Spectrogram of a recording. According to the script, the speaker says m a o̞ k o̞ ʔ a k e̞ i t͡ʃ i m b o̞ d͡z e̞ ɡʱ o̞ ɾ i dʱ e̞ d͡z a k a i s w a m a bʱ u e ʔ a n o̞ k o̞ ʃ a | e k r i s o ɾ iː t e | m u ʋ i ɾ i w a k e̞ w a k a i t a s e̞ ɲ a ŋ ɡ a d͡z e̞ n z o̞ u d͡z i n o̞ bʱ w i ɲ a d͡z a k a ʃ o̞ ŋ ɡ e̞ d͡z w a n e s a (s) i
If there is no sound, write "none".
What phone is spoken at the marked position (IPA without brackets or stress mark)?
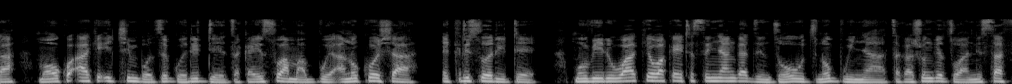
f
